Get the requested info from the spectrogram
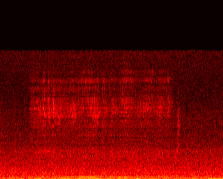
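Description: A woman's quiet, wavering whimper through closed lips, lasting about a second and a half, over a steady background hiss.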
